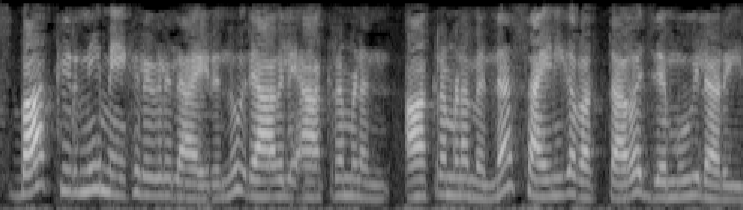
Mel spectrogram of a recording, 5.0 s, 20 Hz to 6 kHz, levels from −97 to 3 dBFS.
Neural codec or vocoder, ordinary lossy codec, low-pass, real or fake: vocoder, 44.1 kHz, 80 mel bands, Vocos; none; 5.4 kHz; fake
